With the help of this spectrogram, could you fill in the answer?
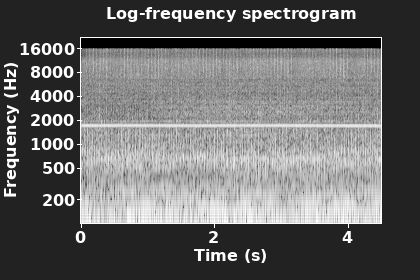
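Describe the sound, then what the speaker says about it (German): A helicopter in the video game DayZ drones steadily throughout, a constant loud rotor and engine hum with a high tonal whine on top and no talk. "Ich bin im Heli."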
